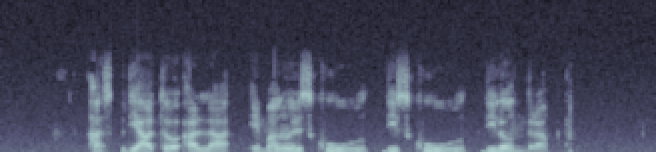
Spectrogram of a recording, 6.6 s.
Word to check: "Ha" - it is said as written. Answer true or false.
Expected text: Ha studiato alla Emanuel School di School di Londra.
true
